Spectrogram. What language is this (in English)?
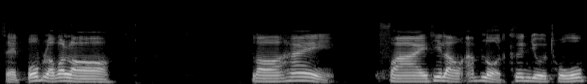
Thai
